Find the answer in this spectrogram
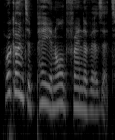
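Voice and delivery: plain reading voice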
